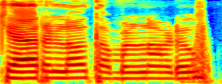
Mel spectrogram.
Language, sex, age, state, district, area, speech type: Tamil, female, 30-45, Tamil Nadu, Sivaganga, rural, spontaneous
